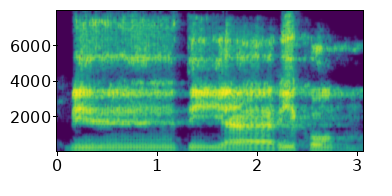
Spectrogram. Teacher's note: نون ساكنة مخفاة عند الدال المكسورة بغن حركتين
